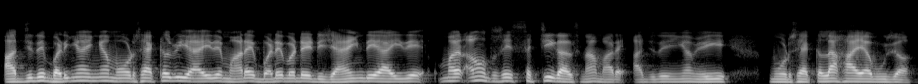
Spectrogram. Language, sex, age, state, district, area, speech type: Dogri, male, 30-45, Jammu and Kashmir, Reasi, rural, spontaneous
